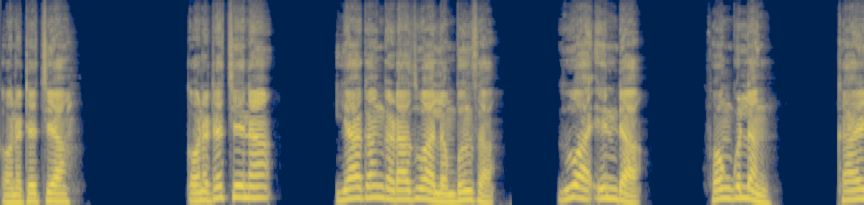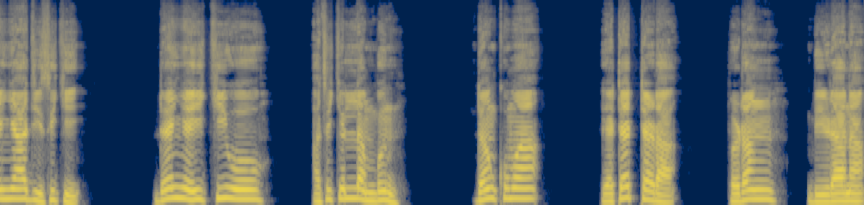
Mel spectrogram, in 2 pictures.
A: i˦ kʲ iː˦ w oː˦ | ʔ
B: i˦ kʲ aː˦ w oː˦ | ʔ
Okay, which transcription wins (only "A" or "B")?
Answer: A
